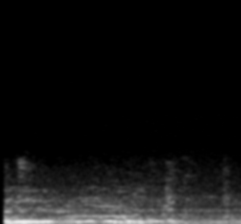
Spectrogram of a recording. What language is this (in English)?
Chinese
